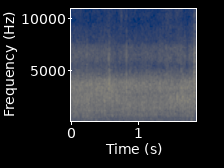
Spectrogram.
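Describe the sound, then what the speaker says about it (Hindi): Rain falls steadily during a sudden windstorm, a constant dense hiss with a low windy rumble and no distinct pauses. "आंधी तूफान आ गया अचानक और बारिश भी हो रहा है"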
